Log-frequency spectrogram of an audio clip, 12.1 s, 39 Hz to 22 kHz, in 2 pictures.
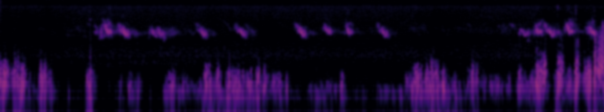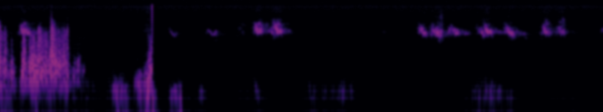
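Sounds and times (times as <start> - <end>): small birds chirping: 0.8 - 4.0, 5.0 - 6.4, 7.7 - 9.0, 10.2 - 11.8.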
